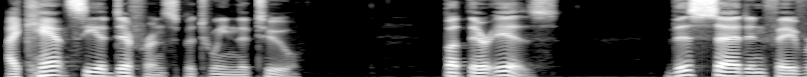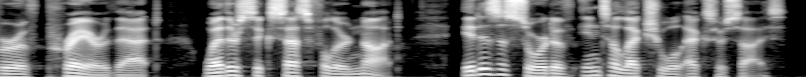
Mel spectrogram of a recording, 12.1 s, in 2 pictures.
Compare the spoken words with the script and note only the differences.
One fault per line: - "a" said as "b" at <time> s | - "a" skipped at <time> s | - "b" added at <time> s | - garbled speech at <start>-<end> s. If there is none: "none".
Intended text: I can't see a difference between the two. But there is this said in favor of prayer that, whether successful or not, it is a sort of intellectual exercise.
none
